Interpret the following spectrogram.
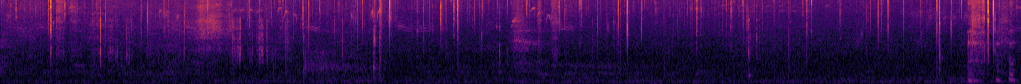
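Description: Faint, irregular crackles and small pops from a campfire of burning logs that has burned down mostly to glowing coals.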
